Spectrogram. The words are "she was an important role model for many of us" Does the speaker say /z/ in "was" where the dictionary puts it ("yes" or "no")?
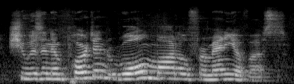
yes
